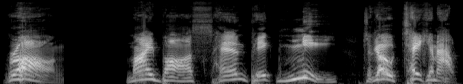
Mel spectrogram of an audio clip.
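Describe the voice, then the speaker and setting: A man playing a sinister, boastful old demon in a comic dub, telling tales in a raspy, gravelly, theatrical voice. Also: high voice, big pitch swings, slow pace, pushed and bright, dry recording, studio quality, full character voice. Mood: irritated, menacing. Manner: theatrical, grandiose storytelling. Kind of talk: comic dub villain acting.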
